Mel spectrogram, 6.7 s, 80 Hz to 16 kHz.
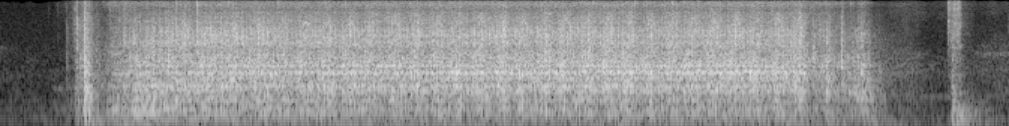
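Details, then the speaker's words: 1962 Austin-Healey Sprite Mk II after long storage, cylinders oiled, cranked via starter solenoid on a jump pack: even, brisk cranking about four turns a second for five seconds, no drag or knock; turns over freely. "turns over quite nicely so i think if we have spark this engine will definitely run"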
